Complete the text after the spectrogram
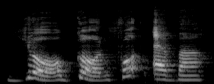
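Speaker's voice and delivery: loud, slow gloating; triumphant boy. Acted. Boy gloating over the cut-up dolls, loud and slow. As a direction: boom it out like he has won. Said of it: "he said".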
